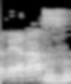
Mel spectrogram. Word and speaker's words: Vedas: This is one of the Vedas, and it comes down to us orally, like all the Vedas. Mm-hmm. That's the right English pronunciation, right? Vedas, yes.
